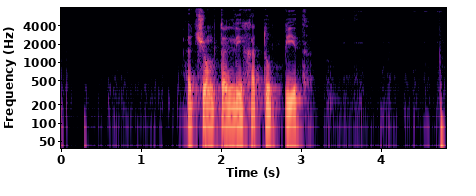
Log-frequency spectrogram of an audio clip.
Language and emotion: Russian, angry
